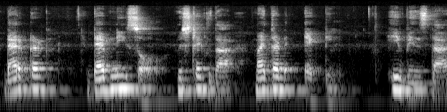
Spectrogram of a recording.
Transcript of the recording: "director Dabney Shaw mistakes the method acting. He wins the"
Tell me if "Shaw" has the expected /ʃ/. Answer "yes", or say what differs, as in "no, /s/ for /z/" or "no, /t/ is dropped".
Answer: no, /s/ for /ʃ/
